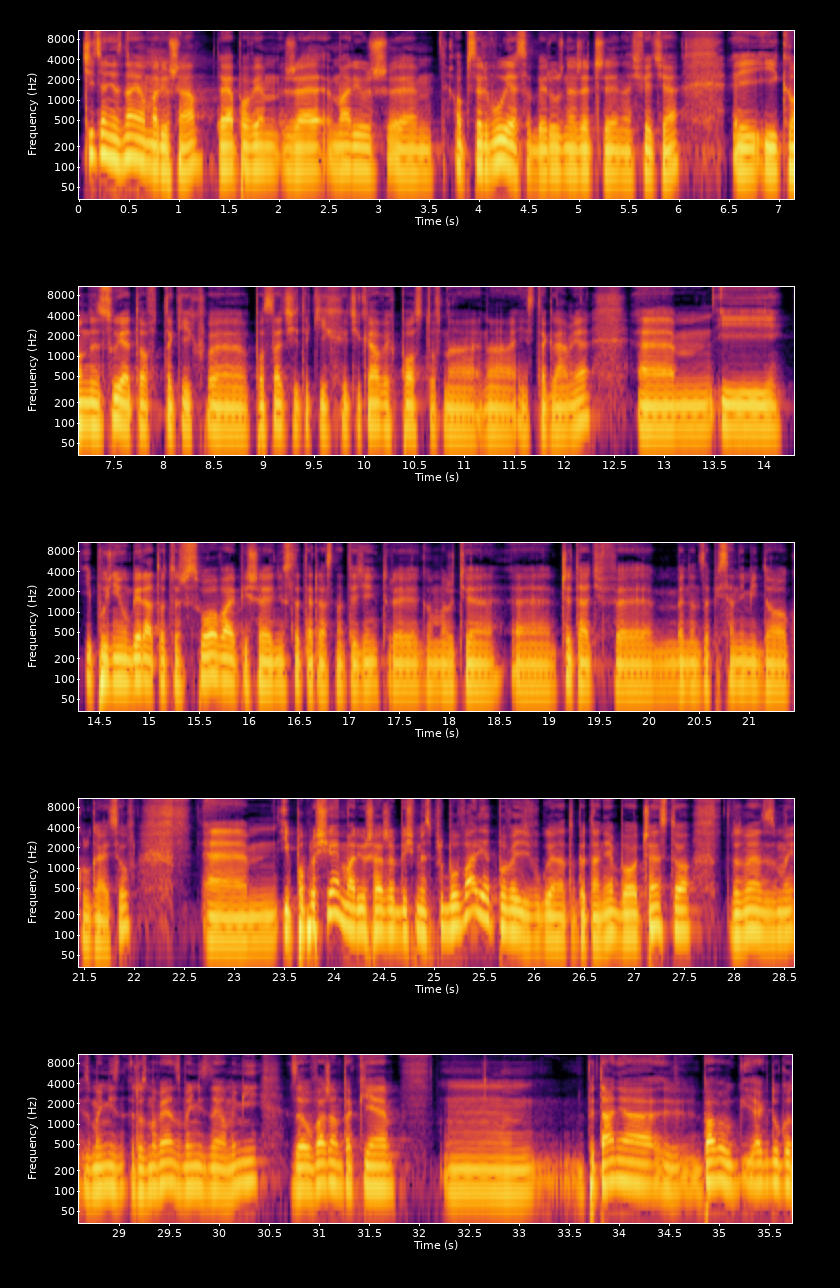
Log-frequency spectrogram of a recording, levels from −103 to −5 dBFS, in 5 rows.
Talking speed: 135 wpm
